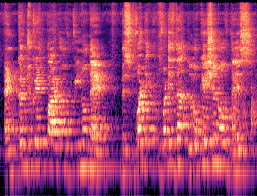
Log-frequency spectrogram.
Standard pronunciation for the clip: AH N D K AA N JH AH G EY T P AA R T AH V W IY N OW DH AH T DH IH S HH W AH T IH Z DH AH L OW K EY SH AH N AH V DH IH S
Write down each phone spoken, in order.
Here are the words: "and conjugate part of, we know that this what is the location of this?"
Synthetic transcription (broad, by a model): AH N D K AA N JH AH G EY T P AA R T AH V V IY N OW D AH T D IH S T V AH T IH Z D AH L OW K EY SH AH N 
